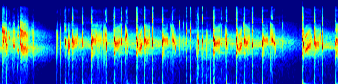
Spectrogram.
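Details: Lure call for swiftlets: sweeping high twittering bursts, a drawn-out warble first, then a steady train of short rasping chirps broken by brief pauses.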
